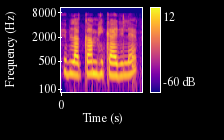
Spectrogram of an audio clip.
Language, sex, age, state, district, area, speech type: Assamese, female, 18-30, Assam, Sivasagar, rural, spontaneous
